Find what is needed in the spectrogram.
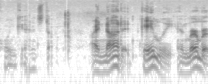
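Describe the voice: Someone reads aloud. The reading is plain.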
